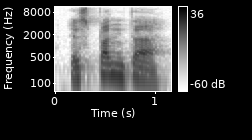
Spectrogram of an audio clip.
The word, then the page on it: espantar: provençal; espanta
